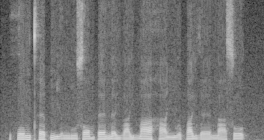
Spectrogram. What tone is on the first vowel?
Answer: rising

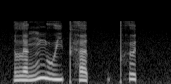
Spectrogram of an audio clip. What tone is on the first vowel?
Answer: rising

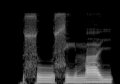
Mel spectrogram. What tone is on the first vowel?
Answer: low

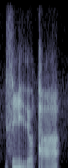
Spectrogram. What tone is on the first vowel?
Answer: high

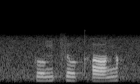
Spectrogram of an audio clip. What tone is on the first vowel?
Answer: rising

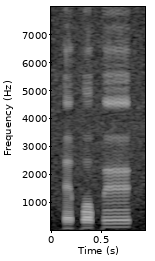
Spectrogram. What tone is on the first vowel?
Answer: low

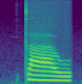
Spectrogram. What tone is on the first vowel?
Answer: low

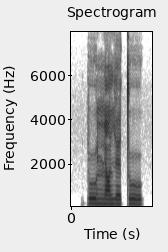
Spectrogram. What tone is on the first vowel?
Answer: high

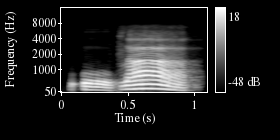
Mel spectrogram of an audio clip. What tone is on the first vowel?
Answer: low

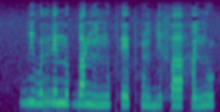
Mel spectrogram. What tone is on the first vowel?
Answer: falling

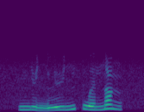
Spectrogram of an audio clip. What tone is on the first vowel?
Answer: low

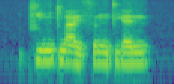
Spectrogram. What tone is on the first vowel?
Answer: high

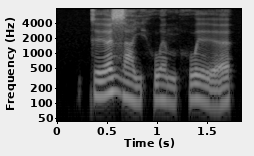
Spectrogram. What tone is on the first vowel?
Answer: rising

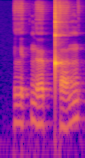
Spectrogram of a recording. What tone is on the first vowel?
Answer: rising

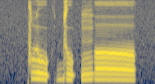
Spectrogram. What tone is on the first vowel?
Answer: low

